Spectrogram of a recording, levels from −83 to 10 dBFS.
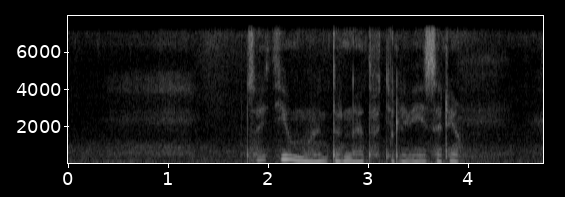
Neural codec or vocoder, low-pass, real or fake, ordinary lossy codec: none; 7.2 kHz; real; none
